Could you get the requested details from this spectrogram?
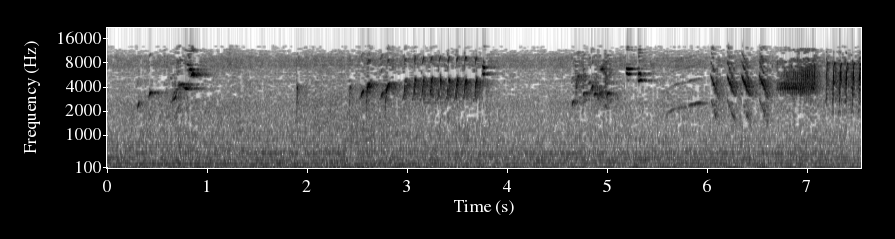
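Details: European goldfinch in a state of high excitement, delivering scattered tinkling twitters and fast buzzy bursts of rapid notes, separated by short pauses, against constant background hum.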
